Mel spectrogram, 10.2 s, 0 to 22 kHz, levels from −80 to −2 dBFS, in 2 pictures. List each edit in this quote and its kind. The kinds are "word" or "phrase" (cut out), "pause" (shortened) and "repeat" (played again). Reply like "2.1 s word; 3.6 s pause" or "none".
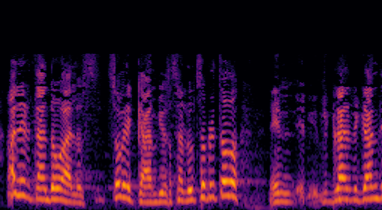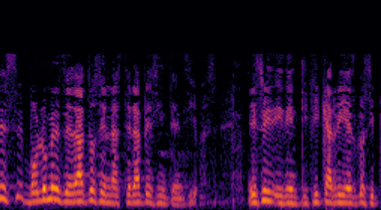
1.4 s word; 2.3 s phrase; 4.1 s word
